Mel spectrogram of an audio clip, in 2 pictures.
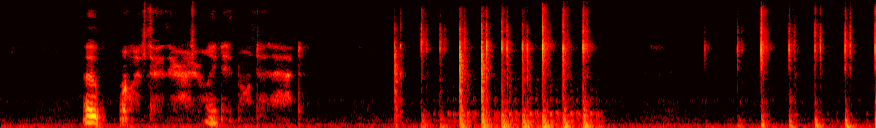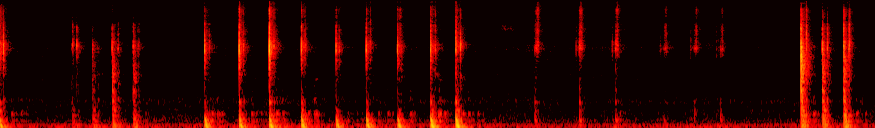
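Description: Edge of a small inked card tapped repeatedly onto glossy photo paper, stamping short lines of ink: a quick run of clicks about five a second, then a slower, steady series of taps, thinning out near the end.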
